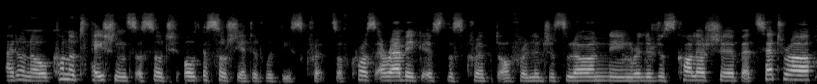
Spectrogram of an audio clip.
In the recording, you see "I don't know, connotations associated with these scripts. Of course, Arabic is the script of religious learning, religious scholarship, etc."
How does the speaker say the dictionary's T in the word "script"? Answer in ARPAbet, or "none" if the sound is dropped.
T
